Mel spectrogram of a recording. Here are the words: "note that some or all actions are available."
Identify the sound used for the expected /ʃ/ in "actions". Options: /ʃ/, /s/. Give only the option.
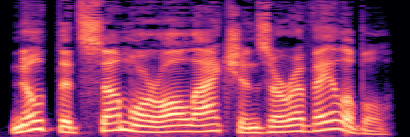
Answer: /ʃ/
